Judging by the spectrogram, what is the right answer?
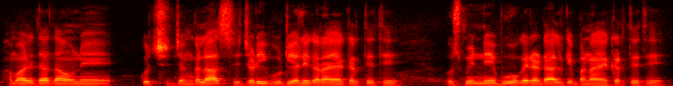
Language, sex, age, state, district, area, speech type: Urdu, male, 18-30, Uttar Pradesh, Siddharthnagar, rural, spontaneous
